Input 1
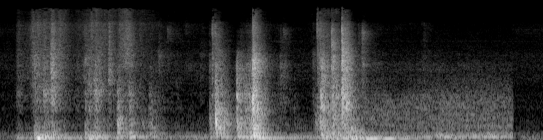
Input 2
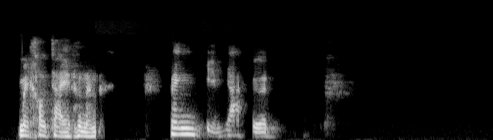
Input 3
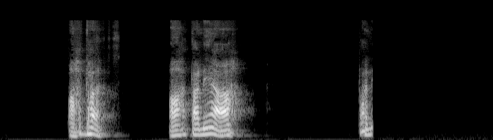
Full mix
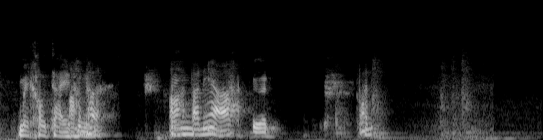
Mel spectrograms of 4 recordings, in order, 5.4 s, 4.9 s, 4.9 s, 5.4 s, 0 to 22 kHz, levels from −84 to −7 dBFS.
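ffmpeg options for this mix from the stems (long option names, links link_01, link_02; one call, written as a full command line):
ffmpeg -i stem1.wav -i stem2.wav -i stem3.wav -filter_complex "[0:a]flanger=delay=6.4:depth=9:regen=-67:speed=0.9:shape=sinusoidal,equalizer=frequency=210:width_type=o:width=0.41:gain=10.5,adelay=1200,volume=-19.5dB[link_01];[1:a]acompressor=threshold=-16dB:ratio=6,volume=1dB,asplit=2[link_02][link_03];[2:a]volume=2.5dB[link_04];[link_03]apad=whole_len=217604[link_05];[link_04][link_05]sidechaingate=range=-7dB:threshold=-49dB:ratio=16:detection=peak[link_06];[link_02][link_06]amix=inputs=2:normalize=0,acompressor=mode=upward:threshold=-32dB:ratio=2.5,alimiter=limit=-9dB:level=0:latency=1:release=469,volume=0dB[link_07];[link_01][link_07]amix=inputs=2:normalize=0,lowpass=1400,acompressor=threshold=-28dB:ratio=1.5" out.wav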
